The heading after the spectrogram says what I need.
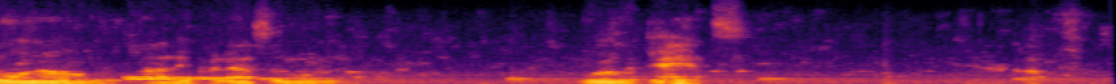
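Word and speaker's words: Hough: It's Huff. Like tough. Yeah, Like she would know enough. her last name. Look at how it's spelled. It's like tough. Huff. Enough. It's Huff.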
